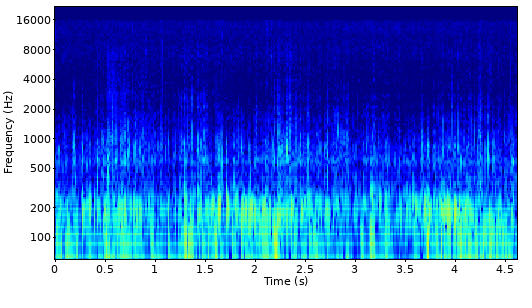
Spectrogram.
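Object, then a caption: Rubber spiky squishy ball filled with beads. A small clear spiky rubber squishy stress ball filled with colorful beads is held in both hands close to the microphone, squeezed and rubbed with the fingertips while its spikes are scratched. The result is a dense, continuous low rumbling squish with soft crackling and scratching textures, and almost no high-pitched content.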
